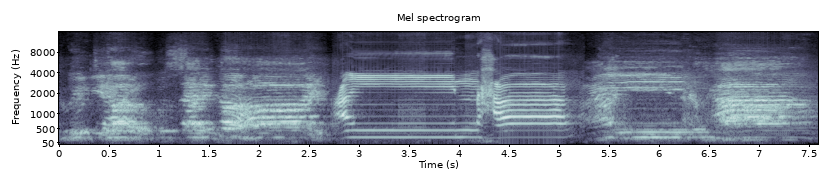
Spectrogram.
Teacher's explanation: হলকের মধ্যখান হইতে 2টি হরফ উচ্চারিত হয়। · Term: 2 নম্বর মাখরাজ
